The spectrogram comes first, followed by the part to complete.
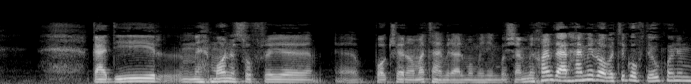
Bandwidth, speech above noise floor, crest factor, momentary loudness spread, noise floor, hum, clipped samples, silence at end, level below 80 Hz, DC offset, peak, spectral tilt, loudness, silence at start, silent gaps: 7.6 kHz; 27 dB; 18 dB; 17 LU; -45 dBFS; none; under 0.1%; 0 s; -48 dBFS; under 0.1%; 0 dBFS; -5 dB/octave; -18 LUFS; 0.45 s; none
